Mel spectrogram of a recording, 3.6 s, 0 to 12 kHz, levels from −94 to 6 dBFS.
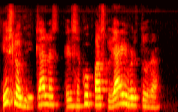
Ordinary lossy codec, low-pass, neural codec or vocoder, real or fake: AAC, 32 kbps; 9.9 kHz; none; real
